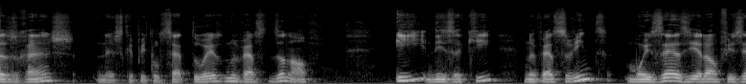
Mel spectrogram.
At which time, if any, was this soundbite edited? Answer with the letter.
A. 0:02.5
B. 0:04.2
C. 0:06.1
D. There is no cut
B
